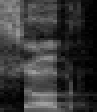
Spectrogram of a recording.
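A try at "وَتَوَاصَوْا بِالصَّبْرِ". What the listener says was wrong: Oh, enggak gitu sob, sober ya. Bukan sob mah sohib ya, sober ya. Pakai ro belakangnya jangan hilang.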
